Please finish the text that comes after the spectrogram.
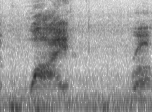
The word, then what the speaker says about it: Huayra: you but why don't you know it's like why rah rah why rub what are more difficult than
